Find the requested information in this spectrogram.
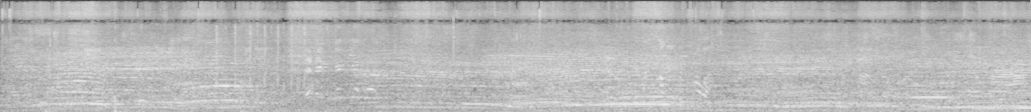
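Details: Rampaging cattle restrained with a long rope give drawn-out, low harmonic moos that repeat throughout. People talk and shout over them, and a vehicle is audible in the background.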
